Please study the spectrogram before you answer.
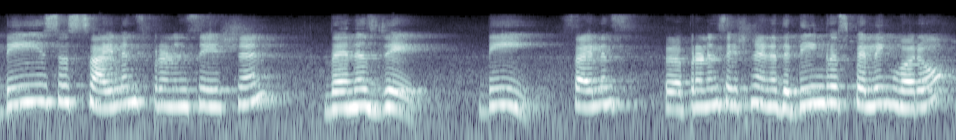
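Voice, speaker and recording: High-voiced Tamil woman teaching slowly. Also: fairly even intonation. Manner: slow, spells words letter by letter and switches between Tamil and English. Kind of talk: classroom lesson for young children. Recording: echoey room with faint noise.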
